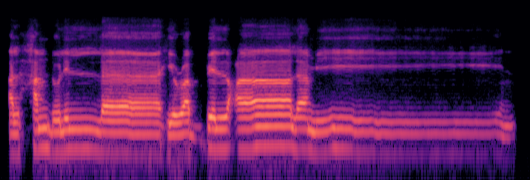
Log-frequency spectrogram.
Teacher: جب وقف کریں گے آیت کا اینڈ ہے تو یہاں جو یا مدہ ہے اس کو لمبا کر کے پڑھیں گے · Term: مد عارض وقفی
